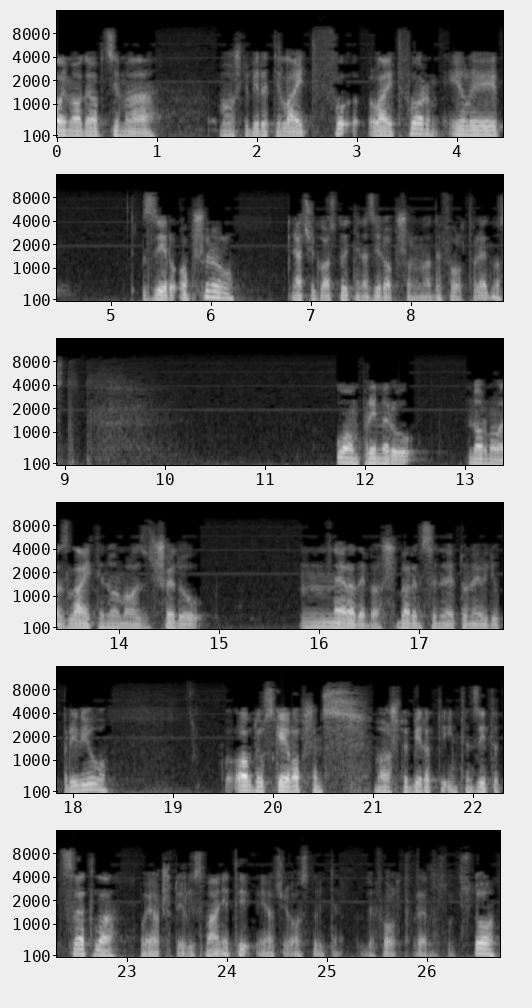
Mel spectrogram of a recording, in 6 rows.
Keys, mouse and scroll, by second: 1.6 click, 3.8 click, 5.7 click, 6.5 click, 8.4 click, 11.7 click, 12.7 click, 13.5 click, 15.2 click, 21.3-22.5 drag, 24.9 click, 25.3 KP_1, 25.7 KP_0, 25.9 KP_Enter.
